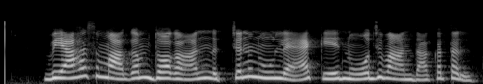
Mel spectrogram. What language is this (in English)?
Punjabi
